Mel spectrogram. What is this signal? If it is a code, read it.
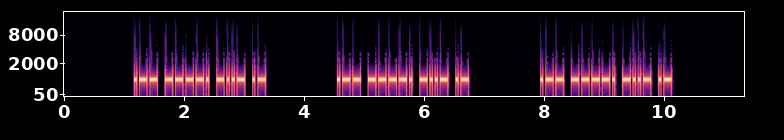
Morse code, heard as a keyed tone, about 28 wpm, 700 Hz. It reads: W9XA W9XA W9XA
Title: Call Signs Repeated 2x - 28wpm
